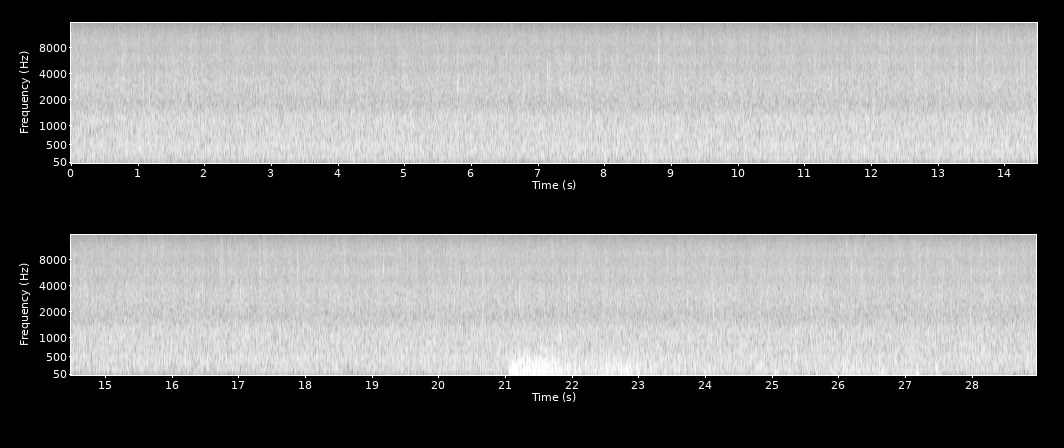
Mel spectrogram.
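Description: Steady rain, with one sudden clap of thunder about two-thirds of the way through that rumbles away over a couple of seconds.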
